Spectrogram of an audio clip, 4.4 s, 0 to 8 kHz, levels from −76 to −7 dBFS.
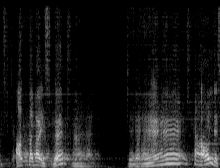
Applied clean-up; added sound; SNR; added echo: neural separator model SepFormer DNS4.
